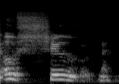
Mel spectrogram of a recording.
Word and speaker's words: Oshūn: The pronunciation of my name. Yes. It is actually Oshūn.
